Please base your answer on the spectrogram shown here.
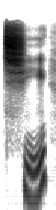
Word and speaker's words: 起: That Q sound is tricky for English speakers. Here's how you do it.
